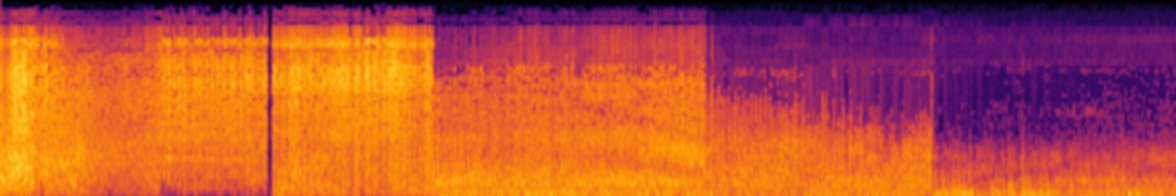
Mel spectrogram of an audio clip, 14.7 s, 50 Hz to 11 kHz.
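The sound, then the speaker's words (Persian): A loud, continuous launch roar of a missile, an optimized stage of the Sejjil-2, fired on command: a dense rushing rumble that holds steady for the whole stretch while its hiss gradually dulls in stages as it recedes, with no voices. “به نام نامی حضرت ابا عبدالله الحسین و شهدای خونی دشت کربلا شلیک رو انجام دهید.”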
